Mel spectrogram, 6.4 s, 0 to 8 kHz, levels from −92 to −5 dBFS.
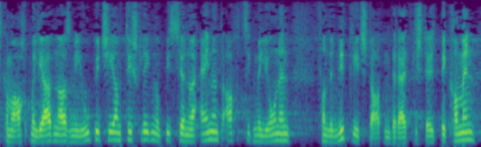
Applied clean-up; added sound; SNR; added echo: none; none; none; none.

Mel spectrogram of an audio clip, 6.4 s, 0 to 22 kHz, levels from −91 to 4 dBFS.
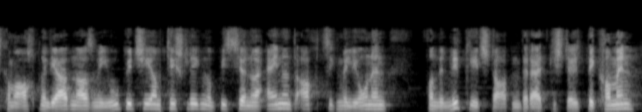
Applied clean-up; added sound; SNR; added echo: neural mask model DeepFilterNet 3.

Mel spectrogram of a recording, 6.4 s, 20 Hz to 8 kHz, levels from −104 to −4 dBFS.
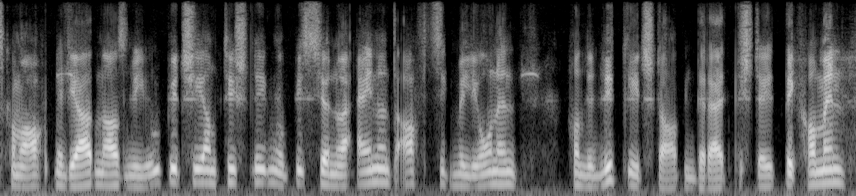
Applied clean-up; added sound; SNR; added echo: neural diffusion model UNIVERSE++.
